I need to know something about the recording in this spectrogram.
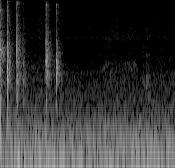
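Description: Computer keyboard keystrokes: about five quick key taps in the first second, then only a low steady hum.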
